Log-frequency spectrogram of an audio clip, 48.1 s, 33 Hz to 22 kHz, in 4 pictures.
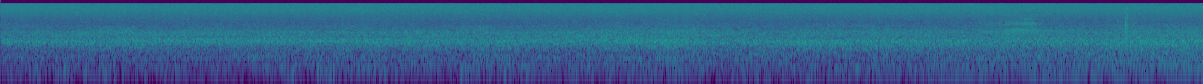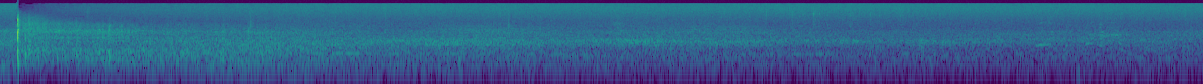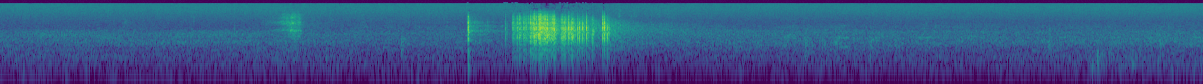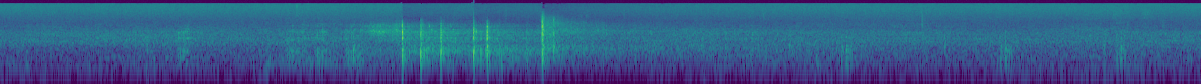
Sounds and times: Fireworks exploding 0:11.0 - 0:20.2
Fireworks exploding 0:27.9 - 0:33.5
Fireworks exploding 0:37.5 - 0:48.1

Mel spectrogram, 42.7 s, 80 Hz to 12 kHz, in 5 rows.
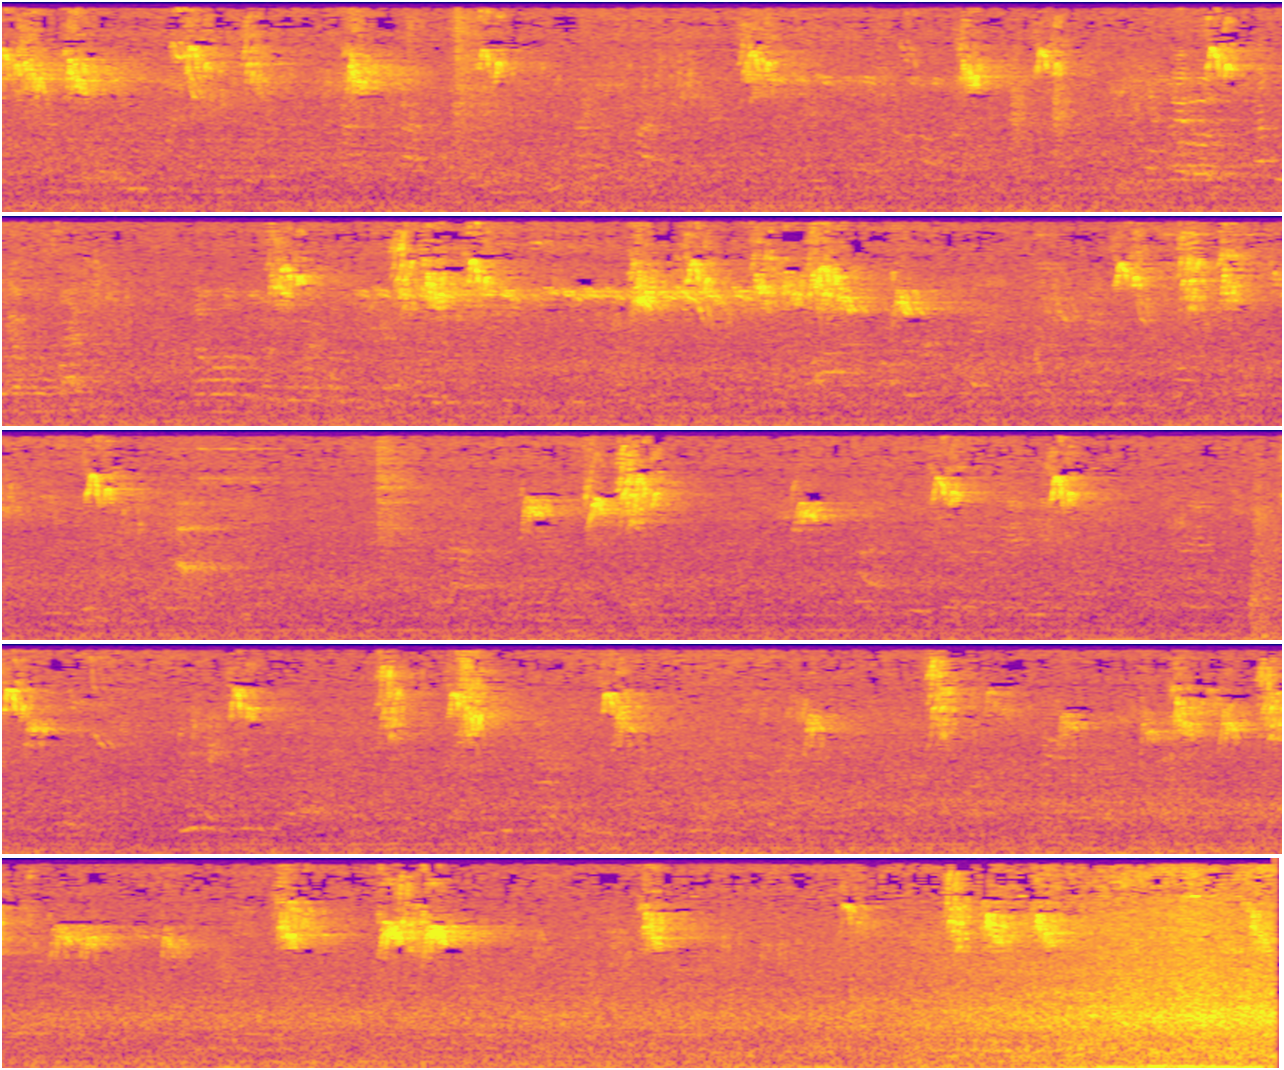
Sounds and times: birds 0:00.0 - 0:07.2
traffic 0:00.0 - 0:42.6
birds 0:20.5 - 0:24.6
birds 0:25.4 - 0:42.6

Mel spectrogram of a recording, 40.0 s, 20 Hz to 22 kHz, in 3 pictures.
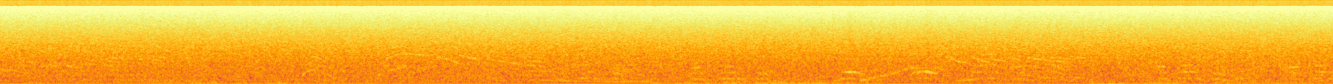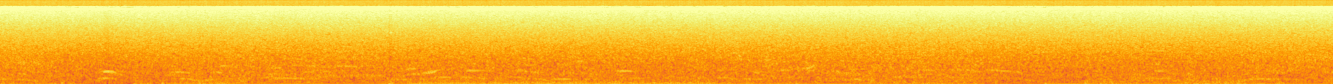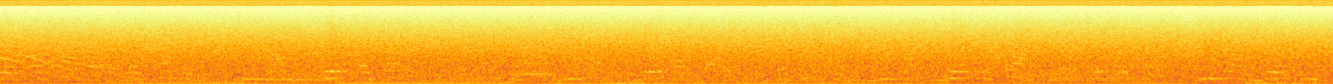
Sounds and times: Static 0:00.0 - 0:39.9

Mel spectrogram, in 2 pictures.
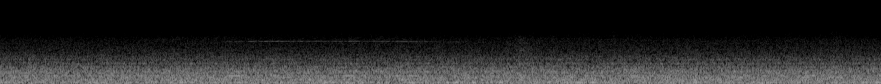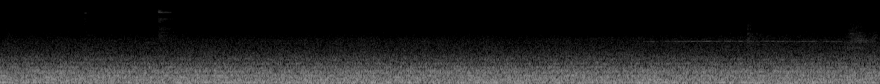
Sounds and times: hum of the diesels 0:00.0 - 0:17.6

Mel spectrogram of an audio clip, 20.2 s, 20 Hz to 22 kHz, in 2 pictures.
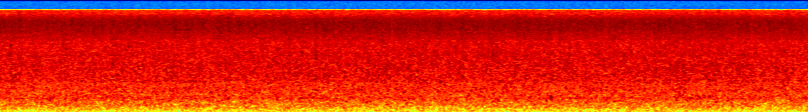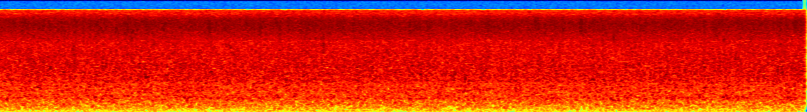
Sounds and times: Water flowing over rocks 0:00.0 - 0:20.1

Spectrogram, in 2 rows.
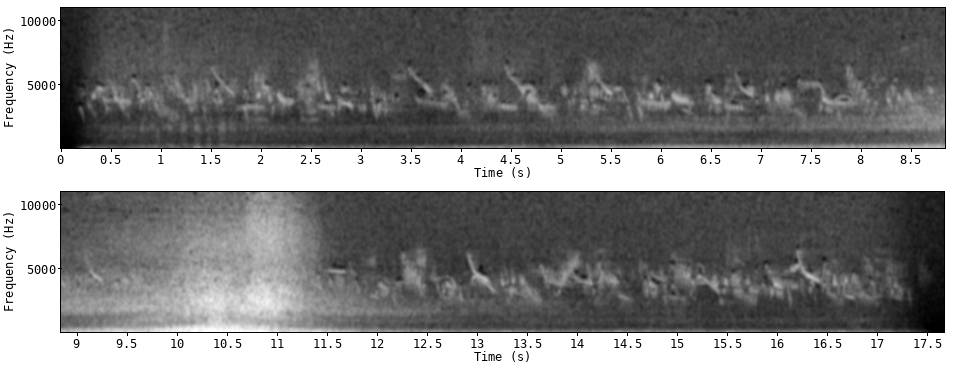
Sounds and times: starting the engine and passing bye 0:00.8 - 0:15.3

